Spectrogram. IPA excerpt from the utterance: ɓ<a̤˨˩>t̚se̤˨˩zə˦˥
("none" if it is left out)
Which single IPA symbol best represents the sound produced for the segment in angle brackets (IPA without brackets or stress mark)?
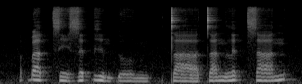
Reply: a˦˥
